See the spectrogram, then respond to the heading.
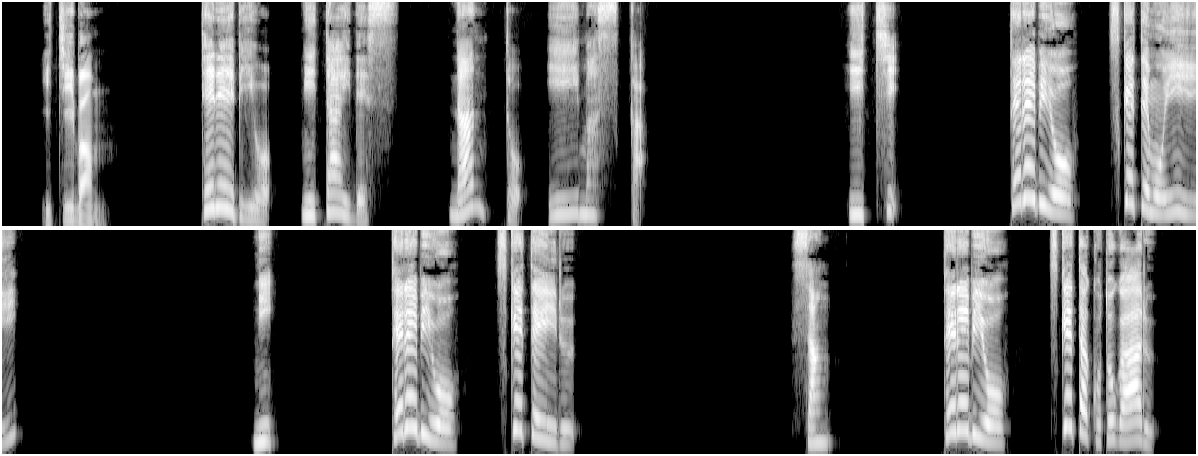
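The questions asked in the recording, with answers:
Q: テレビを見たいです。何と言いますか?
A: 1: テレビをつけてもいい?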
